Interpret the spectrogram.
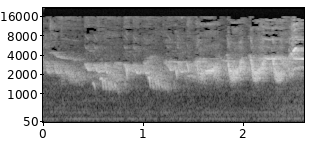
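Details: Chinese hwamei singing with a wild forest voice, fed homemade bran: loud, rich, rapidly modulated phrases of swooping whistled notes with repeated upward and downward sweeps.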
